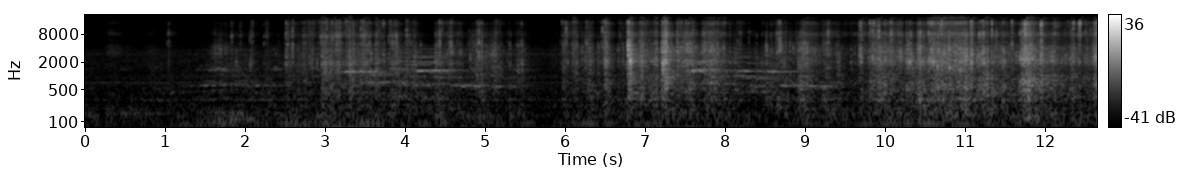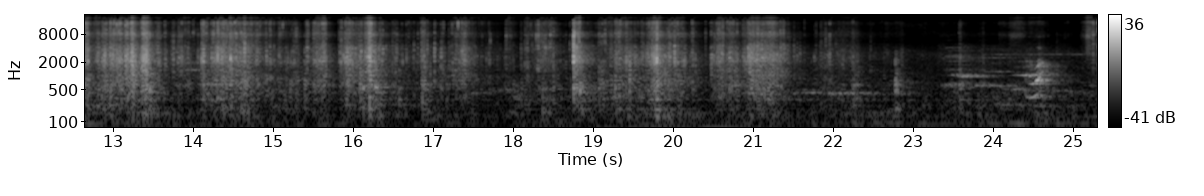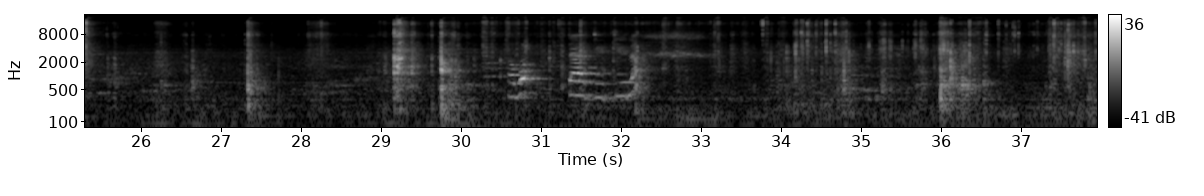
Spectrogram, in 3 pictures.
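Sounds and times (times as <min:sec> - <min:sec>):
packaging rustling and crinkling: 0:01.6 - 0:22.6, 0:32.6 - 0:37.9.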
